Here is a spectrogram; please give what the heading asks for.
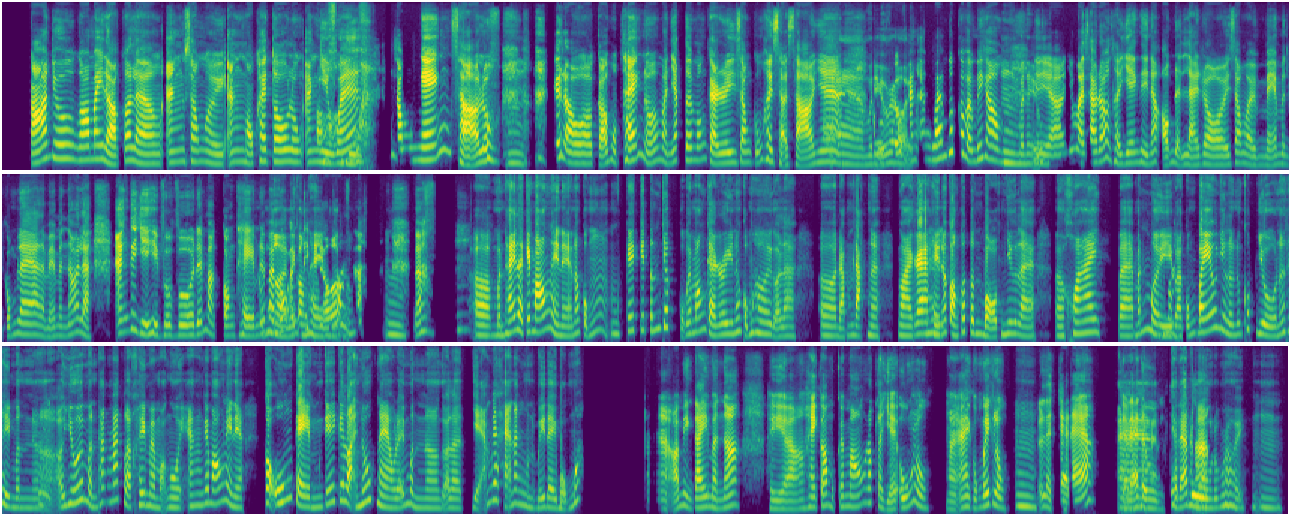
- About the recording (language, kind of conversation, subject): Vietnamese, podcast, Bạn nhớ món ăn gia truyền nào nhất không?
- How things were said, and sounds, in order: tapping; laughing while speaking: "Ồ"; laughing while speaking: "quá!"; laugh; laughing while speaking: "luôn"; laugh; laughing while speaking: "Đó, đó"; laugh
